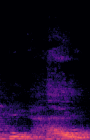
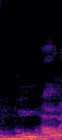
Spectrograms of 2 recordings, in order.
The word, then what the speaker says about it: know-how: Agora, o know, essa pronúncia do know aqui é muito interessante porque o K é mudo, não se fala o K.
